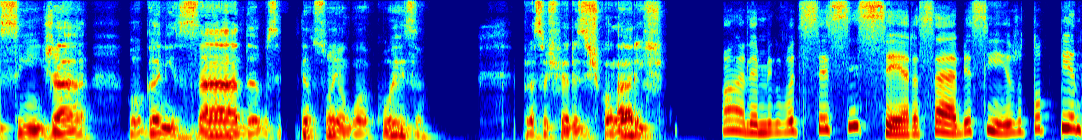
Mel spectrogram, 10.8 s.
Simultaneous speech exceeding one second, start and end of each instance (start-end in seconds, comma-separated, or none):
none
